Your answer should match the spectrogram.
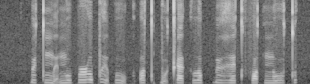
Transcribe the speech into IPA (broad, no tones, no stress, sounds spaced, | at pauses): k͡p y t ŋ͡m ḛ n̪ u p ɹ ɤ p ɣ ḛ p β ṵ k ʔ ɤ t k͡p ṵ t ɽ ɛ k ð ɤ p ɓ y ɣ e t f ɔ t n u t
